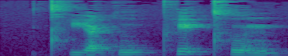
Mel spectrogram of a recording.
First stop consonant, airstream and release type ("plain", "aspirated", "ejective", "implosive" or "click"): aspirated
